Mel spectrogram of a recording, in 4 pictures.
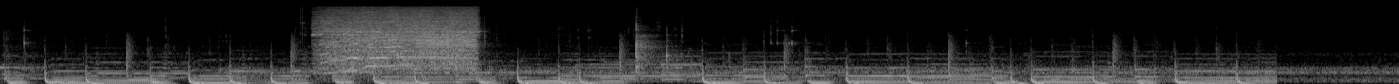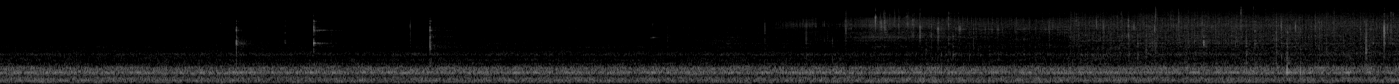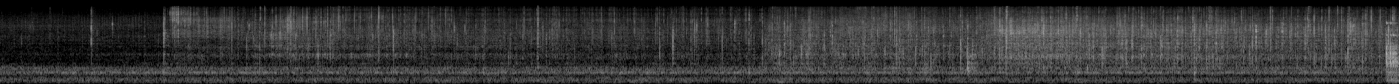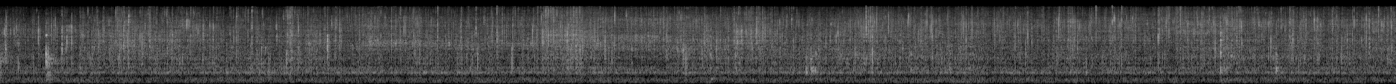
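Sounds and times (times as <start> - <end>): faint steady hum: 0.0 - 55.9
food sizzling in hot oil: 2.9 - 8.2, 20.8 - 55.9.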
